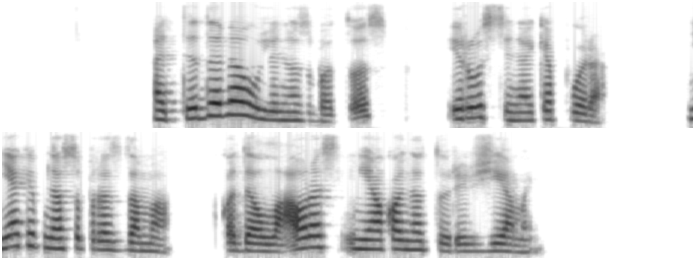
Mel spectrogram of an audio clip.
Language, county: Lithuanian, Vilnius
